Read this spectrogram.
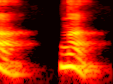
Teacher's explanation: By using the back of the tongue, right? And the soft palate or the velum, we completely block the airstream. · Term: velar consonant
